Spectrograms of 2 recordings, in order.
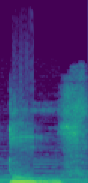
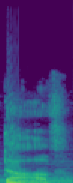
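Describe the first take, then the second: First: The vowel does not rhyme with love. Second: The vowel rhymes with love. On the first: The speaker calls it wrong. "We often pronounce this word as dove" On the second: The speaker calls it right. "The word dove rhymes with love"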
